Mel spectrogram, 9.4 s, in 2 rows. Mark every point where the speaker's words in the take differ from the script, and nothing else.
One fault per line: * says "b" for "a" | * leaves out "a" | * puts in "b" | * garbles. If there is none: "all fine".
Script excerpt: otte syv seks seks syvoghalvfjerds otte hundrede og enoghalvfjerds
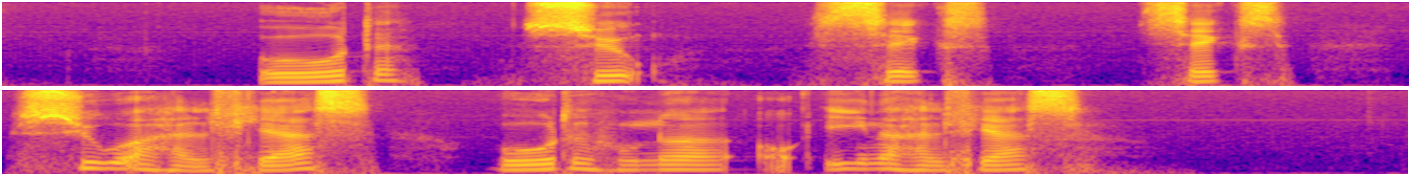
all fine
